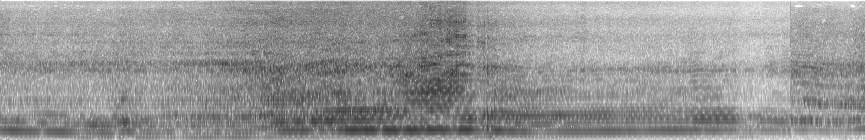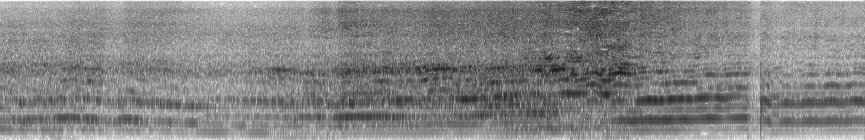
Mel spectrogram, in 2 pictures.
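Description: A rally car's engine revving hard on a special stage, its pitch climbing and dropping several times with gear changes and throttle lifts as the car approaches, with an abrupt change in the sound near the end.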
